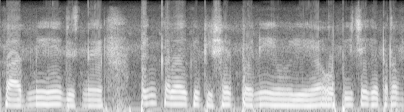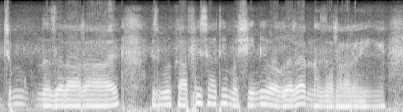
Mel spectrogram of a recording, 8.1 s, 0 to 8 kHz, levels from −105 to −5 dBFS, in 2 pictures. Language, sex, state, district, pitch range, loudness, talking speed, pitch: Hindi, male, Chhattisgarh, Rajnandgaon, 115-135 Hz, -11 LUFS, 215 wpm, 125 Hz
